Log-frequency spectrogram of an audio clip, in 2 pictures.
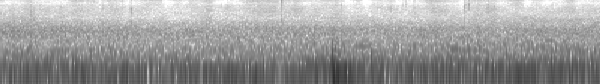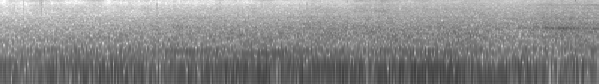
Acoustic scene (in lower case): street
